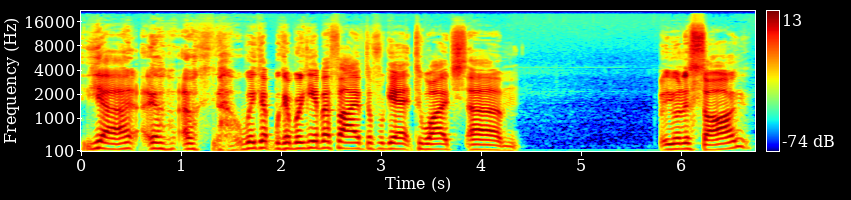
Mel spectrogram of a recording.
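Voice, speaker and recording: A man's voice: on the high side, steady tone, a little slow, fairly bright tone, dry recording, clean studio sound. A man in a casual live-stream chat, rambling and stammering with a lot of emotion.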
